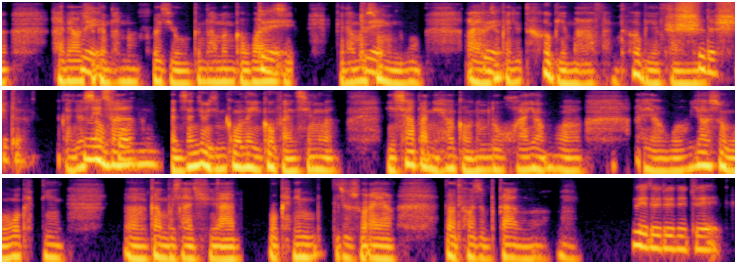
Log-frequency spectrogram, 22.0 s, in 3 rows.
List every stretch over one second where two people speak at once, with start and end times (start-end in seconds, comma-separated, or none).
none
